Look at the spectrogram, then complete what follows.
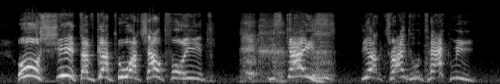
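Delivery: put-on high, poorly done foreign accent slipping toward Austrian. Quoting a man they were watching get beaten: poorly done foreign accent. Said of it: "me poorly doing whatever place he's from".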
